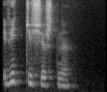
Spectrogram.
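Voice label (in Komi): "виччысьыштны", Komi, female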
